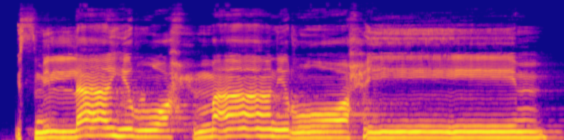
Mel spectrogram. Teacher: حیم، یا ساکن سے پہلے زیر ہو تو یا مدہ، اس کو ایک الف کے برابر کھینچ کے پڑھیں گے، اور جب یہاں میم پر وقف کریں گے تو یہ مد عارض وقفی ہوگا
